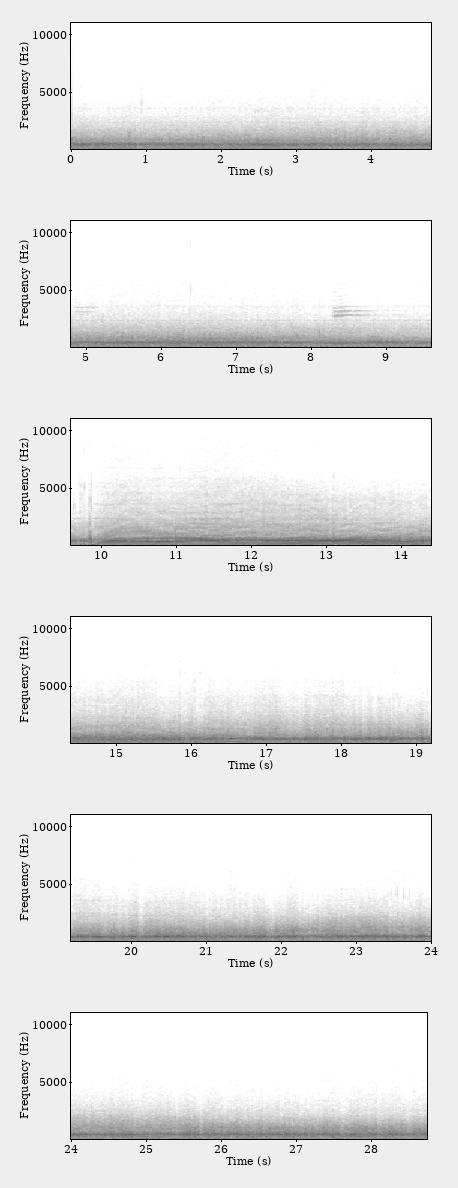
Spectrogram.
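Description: A scooter engine hums steadily, then rises in pitch as it speeds up.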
